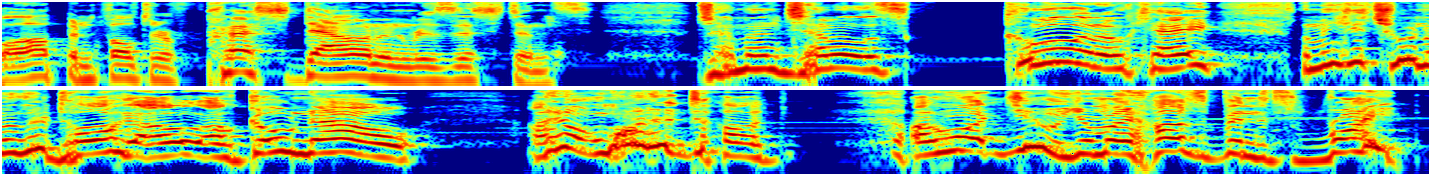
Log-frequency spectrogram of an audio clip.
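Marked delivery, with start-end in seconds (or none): 2.3-6.2 very high, loud panicked pleading; buy time in terror; husband pleading with his raging wife; frantic bargaining. Acted. 6.5-9.5 very high, loud shriek; possessed wife screaming at her husband; shrieking refusal. Acted.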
